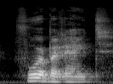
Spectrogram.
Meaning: second/third-person singular dependent-clause present indicative of voorbereiden
- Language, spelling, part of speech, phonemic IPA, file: Dutch, voorbereidt, verb, /ˈvorbəˌrɛit/, Nl-voorbereidt.ogg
